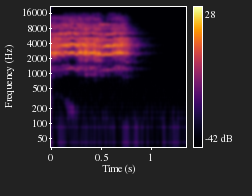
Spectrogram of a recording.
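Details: Angry pet cockatoo giving one harsh, raspy screech under a second long that fades out, near a bird feeder as a man talks before and after.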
